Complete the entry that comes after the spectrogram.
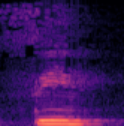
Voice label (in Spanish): "cin", Silabas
